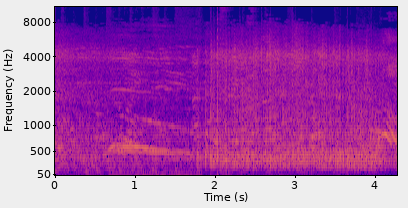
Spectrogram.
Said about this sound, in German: Der Malteser liebt sein Feuerwerk. Es ist fester Bestandteil der Kultur des Inselarchipels. Eine Festa ohne Feuerwerk? Undenkbar. Gleich ob religiöser Feiertag oder weltliches Fest, die Knallerei gehört dazu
